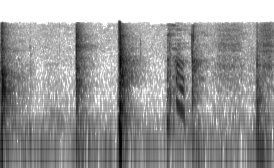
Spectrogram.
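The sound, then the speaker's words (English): A few scattered, sharp claps ring out at uneven intervals, about six in all, fairly loud, with quiet gaps between them and no voices; just two people clapping in a crowd of hundreds. “The fading, non-clapping. Just two in a crowd, right? Two in a crowd of hundreds. Can be heard.”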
